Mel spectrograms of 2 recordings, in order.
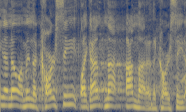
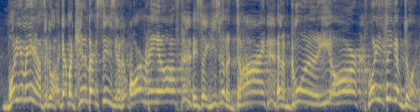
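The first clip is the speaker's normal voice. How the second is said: high-pitched mock hysterical rant; frantic outburst; 6 semitones higher than usual. Panicked dad on the phone to his doctor, frantic. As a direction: re-enact a dad losing it, pitched way up.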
